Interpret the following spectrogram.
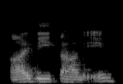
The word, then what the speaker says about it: iv: just image and video Ivy pronounced IV just like I how I said let me see if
